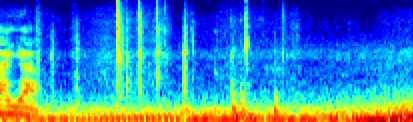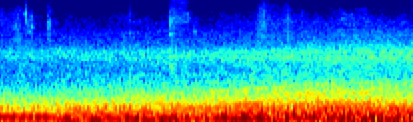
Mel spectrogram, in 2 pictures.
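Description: A few sharp clicks as a plastic water bottle is handled, then the low rumble of the car interior swelling steadily louder.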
